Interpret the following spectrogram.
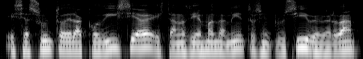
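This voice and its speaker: A man delivers a sermon in a measured teaching voice, pausing to pose rhetorical questions to the congregation. His pitch sits in an ordinary middle register. The sound is dry and close, with no room echo. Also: mellow. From Spanish-speaking, living in the United States. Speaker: pastor.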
